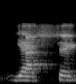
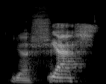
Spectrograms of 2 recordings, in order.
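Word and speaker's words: Ya'axché: It's Yashte Conservation Trust. Yashte.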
